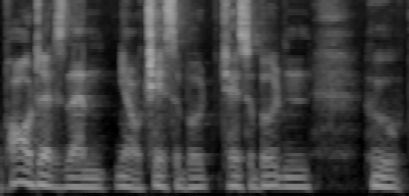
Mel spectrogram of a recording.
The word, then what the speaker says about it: Boudin: It's Boudin. – Boudin. – I say Boudin, but I only ever read it.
